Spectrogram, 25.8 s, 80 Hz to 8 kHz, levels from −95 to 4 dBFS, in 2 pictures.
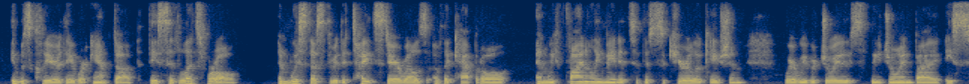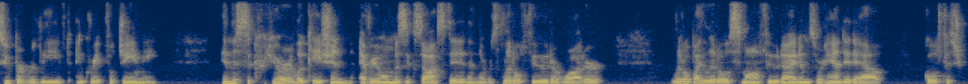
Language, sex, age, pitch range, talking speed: English, female, 50-69, 125-140 Hz, 155 wpm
